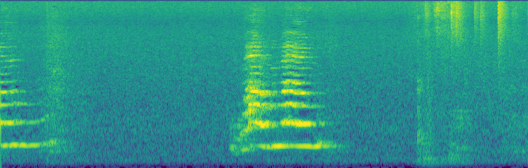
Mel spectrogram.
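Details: Domestic cat meowing in a bathroom: two clear harmonic meows, a short one at the start and a longer, wavering one near the middle, then a brief rustle; a person speaks Greek just before.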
